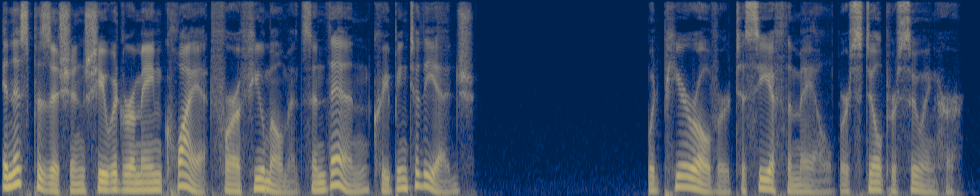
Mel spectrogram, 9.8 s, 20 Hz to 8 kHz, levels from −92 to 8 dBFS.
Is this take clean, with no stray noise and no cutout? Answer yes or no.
yes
